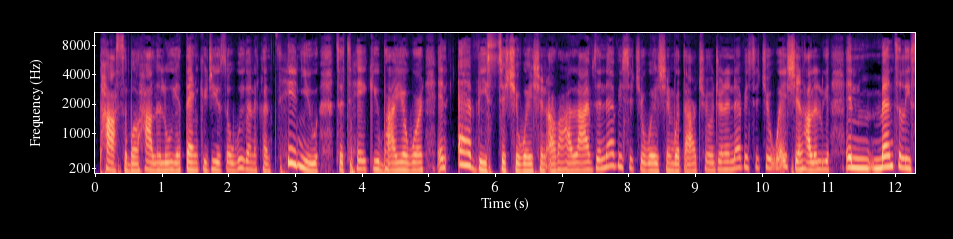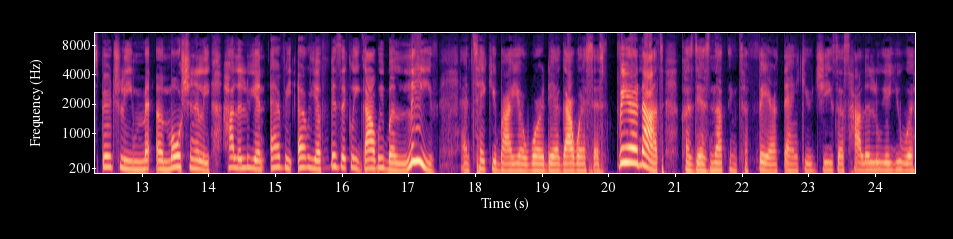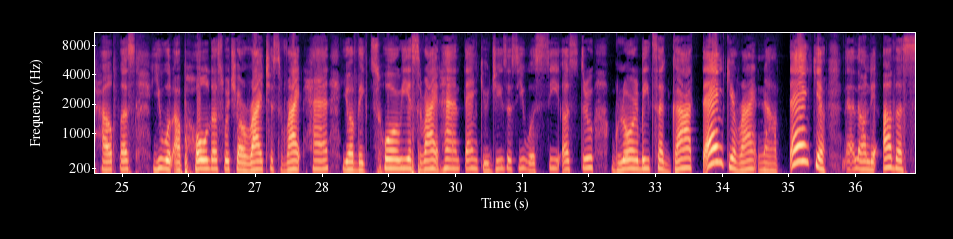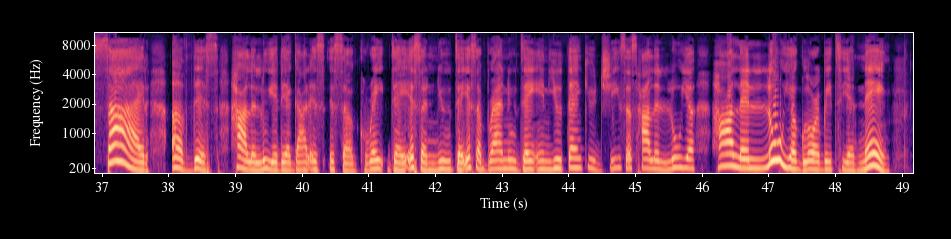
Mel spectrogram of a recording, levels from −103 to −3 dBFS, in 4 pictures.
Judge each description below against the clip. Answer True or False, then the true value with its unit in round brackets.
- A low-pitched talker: False (190 Hz)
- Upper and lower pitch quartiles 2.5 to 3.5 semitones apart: False (3.9 semitones)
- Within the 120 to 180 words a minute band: True (165 wpm)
